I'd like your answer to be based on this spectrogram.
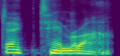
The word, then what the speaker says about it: Actemra: This is the consumer medicine information for Actemra and Actemra SC pre-filled pen, Actpen, pronounced Actemra.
